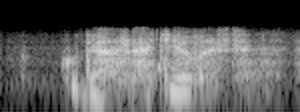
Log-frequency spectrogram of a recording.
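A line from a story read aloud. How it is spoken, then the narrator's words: Frightened, trembling question. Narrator (Russian): дрожащим голосом спросила перепуганная Элен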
